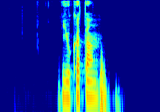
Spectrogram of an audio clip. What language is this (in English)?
Russian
